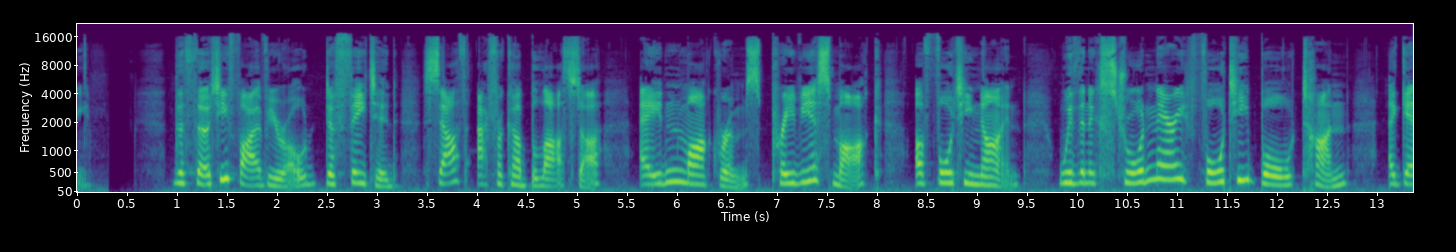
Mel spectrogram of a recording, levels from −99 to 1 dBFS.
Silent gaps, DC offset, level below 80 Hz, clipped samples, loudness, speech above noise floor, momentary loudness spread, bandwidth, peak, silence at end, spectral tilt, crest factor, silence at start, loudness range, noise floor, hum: none; under 0.1%; -50 dBFS; under 0.1%; -19 LUFS; 36 dB; 10 LU; 17.5 kHz; -4 dBFS; 0 s; -3 dB/octave; 16 dB; 0 s; 3 LU; -55 dBFS; none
